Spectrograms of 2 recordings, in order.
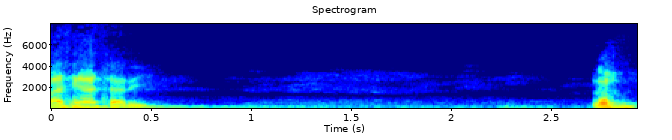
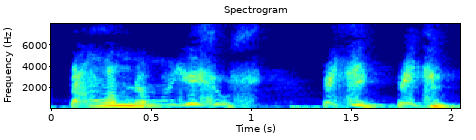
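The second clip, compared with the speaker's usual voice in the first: rebuke; 14 semitones higher, 6 dB louder than usual. Retold or imitated. Casting out, rebuking.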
